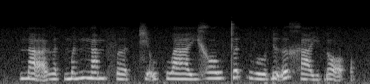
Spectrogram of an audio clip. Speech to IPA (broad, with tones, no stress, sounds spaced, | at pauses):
n a̰ː˧˨ ɣ ə˨˩ t̚ m ə˨˦ n ŋ a˧ m f əː˨˩ t̚ t͡ɕ ə̰˧˥ w k w aː˨˩ j ɣ ɔ˧ w t̪ ə˦˥ t̚ v u˨˩ ɗ ɨ̰˧˥ ə̯ x a˨˩ j ɗ ɔ̰˧˨ ʔ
